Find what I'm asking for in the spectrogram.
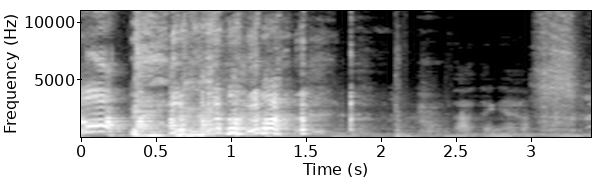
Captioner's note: laughing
